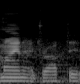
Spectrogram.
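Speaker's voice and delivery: ordinary delivery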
